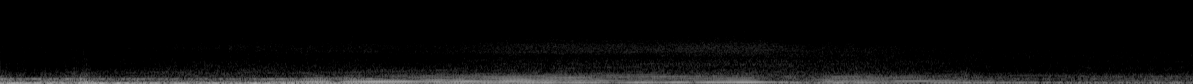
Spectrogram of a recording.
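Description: Motor vehicle engine running with a low rumble; its pitch rises steadily for a few seconds in the middle, breaks off, then returns briefly before the sound eases down.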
